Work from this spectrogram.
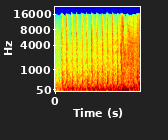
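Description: Rapid gunfire in a Valorant Champions Tour Pacific match between Talon and Zeta, a quick string of close, sharp shots in a steady rhythm, loud and alone, ending in a heavier burst.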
